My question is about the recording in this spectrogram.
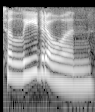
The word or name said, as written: Toledoan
